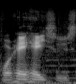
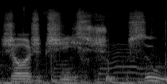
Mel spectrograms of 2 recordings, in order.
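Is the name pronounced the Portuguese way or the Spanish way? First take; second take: Spanish; Portuguese. First: The name is pronounced the Spanish way. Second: The name is pronounced the Portuguese way. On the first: The speaker calls it wrong. "If it's Spanish, then yeah, Jorge Jesus, that will be the right pronunciation" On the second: The speaker calls it right. "it should be a Portuguese name. Should be called Jorge Jesus"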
